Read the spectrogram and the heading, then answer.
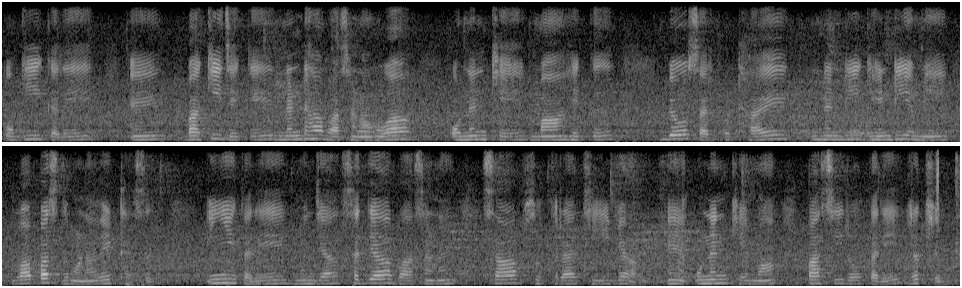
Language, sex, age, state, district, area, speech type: Sindhi, female, 45-60, Rajasthan, Ajmer, rural, spontaneous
